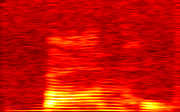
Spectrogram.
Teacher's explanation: Então esse a com h ele é um pouco prolongado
